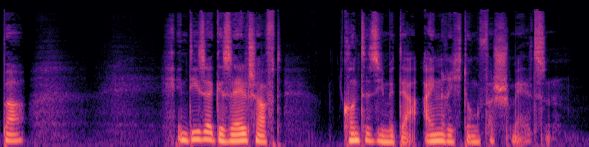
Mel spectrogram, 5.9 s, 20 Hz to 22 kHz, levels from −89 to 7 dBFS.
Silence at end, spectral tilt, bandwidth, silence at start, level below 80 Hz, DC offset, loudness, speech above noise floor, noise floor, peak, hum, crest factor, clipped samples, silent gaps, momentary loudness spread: 0.4 s; -5.5 dB/octave; 17.5 kHz; 0.05 s; -48 dBFS; under 0.1%; -20 LUFS; 36 dB; -55 dBFS; -2 dBFS; none; 20 dB; under 0.1%; none; 13 LU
